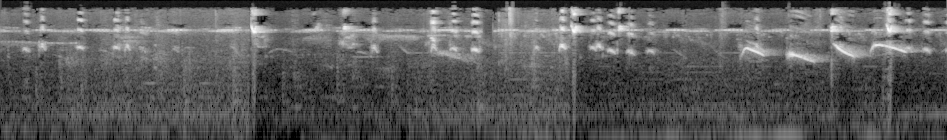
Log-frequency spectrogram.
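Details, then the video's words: Green-winged saltator in the wild bush, a recording meant to excite caged birds: scattered short notes, then three clear downward-slurring whistles near the end, with a constant high-pitched insect drone and small chirps behind. "ESQUENTAR TRINCA FERRO RÁPIDO COM TRINCA FERRO NO MATO"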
